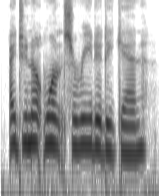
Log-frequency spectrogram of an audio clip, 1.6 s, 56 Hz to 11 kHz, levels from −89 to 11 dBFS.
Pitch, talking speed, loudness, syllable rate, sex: 210 Hz, 300 wpm, -16 LUFS, 6.8 syllables/s, female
